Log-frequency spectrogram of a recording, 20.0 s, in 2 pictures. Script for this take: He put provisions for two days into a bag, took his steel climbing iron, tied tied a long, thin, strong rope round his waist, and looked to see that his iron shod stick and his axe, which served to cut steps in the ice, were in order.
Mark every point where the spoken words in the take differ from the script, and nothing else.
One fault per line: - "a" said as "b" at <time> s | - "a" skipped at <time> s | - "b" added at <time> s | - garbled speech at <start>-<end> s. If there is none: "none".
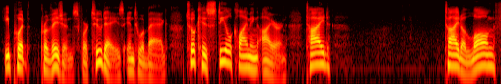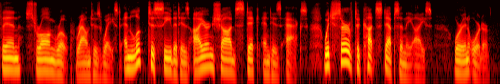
none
